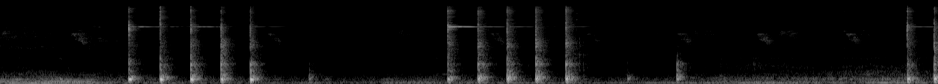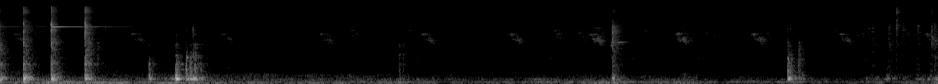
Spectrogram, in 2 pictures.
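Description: Claw hammer striking the spine of a knife to chop cast lead fishing sinkers off their sprue on a wooden stump: three quick runs of about five sharp metallic taps each, with a short ring after the strikes, then a few single taps. Birds chirp faintly in the background.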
